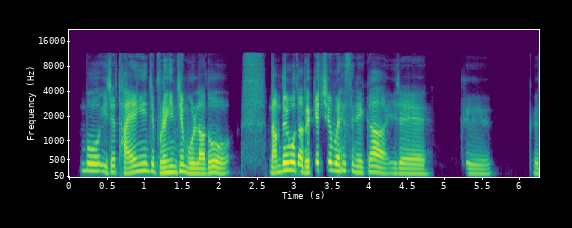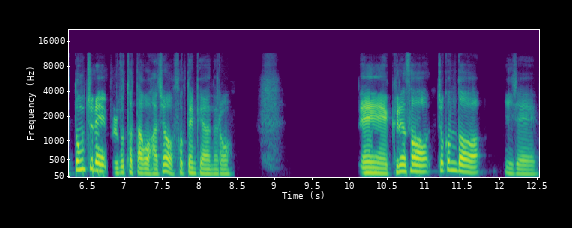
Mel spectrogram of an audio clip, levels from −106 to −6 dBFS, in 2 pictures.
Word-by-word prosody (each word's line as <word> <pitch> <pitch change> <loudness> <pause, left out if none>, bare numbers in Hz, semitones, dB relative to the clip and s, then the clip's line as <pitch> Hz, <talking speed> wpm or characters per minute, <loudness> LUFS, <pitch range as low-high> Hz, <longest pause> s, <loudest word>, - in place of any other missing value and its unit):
뭐 195 -1 +2
이제 165 0 -1
다행인지 180 +7 +1
불행인지 160 +3 +3
몰라도 135 -1 +1 0.5
남들보다 200 +6 +6
늦게 155 +7 +2
취업을 200 -2 +2
했으니까 160 -7 -1
이제 125 -3 -4 0.4
그 120 -1 -10 0.5
그 135 - -10
"똥줄에 230 -5 +1
불 140 -1 -9
붙었다."고 135 -4 -3
하죠 155 +9 -2
속된 145 0 -6
표현으로. 120 -2 -8 1.7
네. 145 -2 +1
그래서 175 -1 0
조금 210 +2 -4
더 160 -5 0 0.3
이제 120 -4 -10
150 Hz, 270 characters per minute, -18 LUFS, 130-185 Hz, 1.7 s, 남들보다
